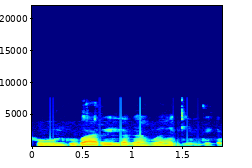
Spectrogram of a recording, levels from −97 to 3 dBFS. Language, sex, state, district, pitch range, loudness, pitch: Hindi, female, Chhattisgarh, Sarguja, 125-130 Hz, -30 LUFS, 130 Hz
